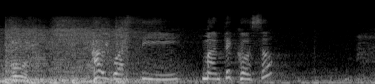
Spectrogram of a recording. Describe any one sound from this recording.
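A young woman speaks firmly.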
